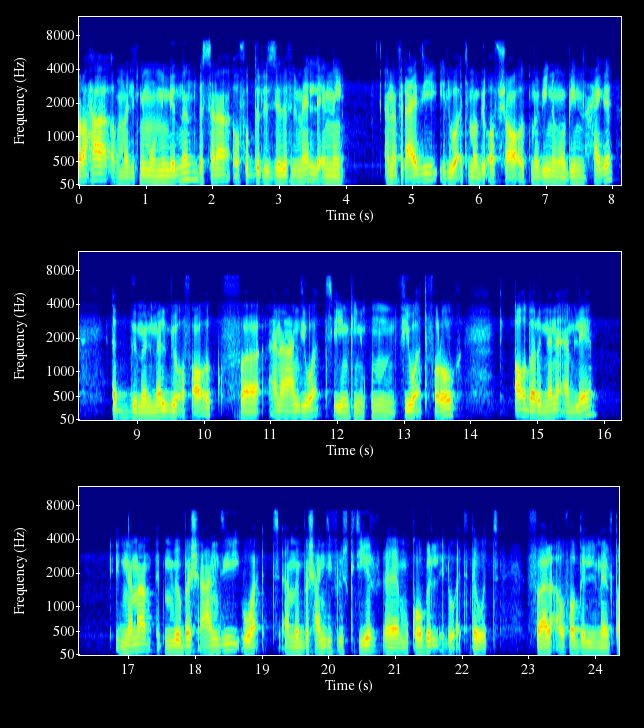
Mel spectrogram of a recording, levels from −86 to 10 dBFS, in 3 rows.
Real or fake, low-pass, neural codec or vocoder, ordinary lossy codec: real; 7.2 kHz; none; none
